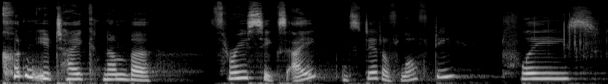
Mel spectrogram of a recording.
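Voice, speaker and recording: A woman's voice: sits high, expressive, slow pace, dark tone, in a large hall, voice pushed up, heavily acted. An Australian woman voicing a heartbroken, pleading young boy in a children's storybook. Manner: earnest, pleading.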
